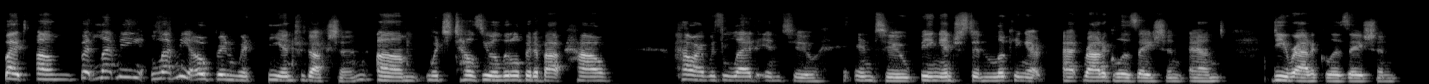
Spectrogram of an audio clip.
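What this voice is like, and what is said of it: Slightly out of breath. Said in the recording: “I'm slightly out of breath because I ran to the front of my flat.”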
